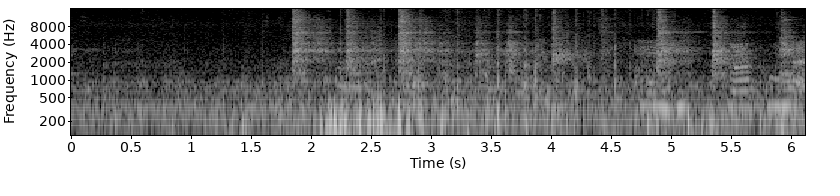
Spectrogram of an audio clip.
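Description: Pony's hooves on a sand arena at a trot, the hoofbeats starting about two seconds in and growing louder as it passes close by. Voices can be heard faintly near the end.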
